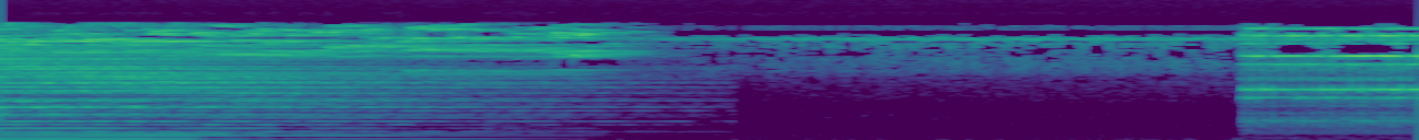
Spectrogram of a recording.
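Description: A shrill telephone bell rings loudly late at night, around two in the morning, fades into a short silence, then starts ringing again. The two harsh, metallic bursts are bright and piercing, with no voices.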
